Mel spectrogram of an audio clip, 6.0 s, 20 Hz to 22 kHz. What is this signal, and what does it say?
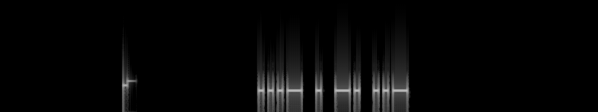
Morse code, heard as a keyed tone, about 25 wpm, 700 Hz. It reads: VENU
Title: All Cut Numbers - 4-Digit 25wpm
